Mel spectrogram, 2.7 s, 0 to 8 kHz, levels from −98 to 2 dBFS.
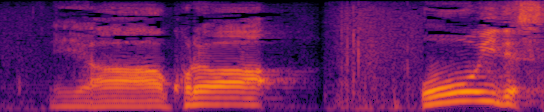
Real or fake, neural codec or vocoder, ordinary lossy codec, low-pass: real; none; none; none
